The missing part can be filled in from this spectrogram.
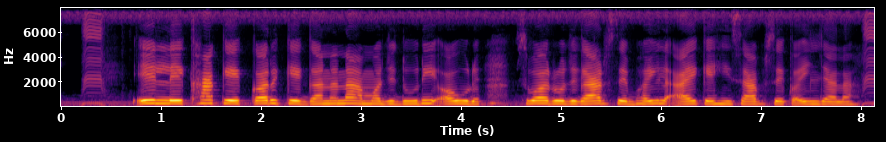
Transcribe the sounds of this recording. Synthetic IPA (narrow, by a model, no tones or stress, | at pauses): elekʰakekəɾkeɡənnaməd͡ʒd̪uɾiʔɔʊɾswəɦɾod͡ʒɡaɾsebʱəɪla̰ekeɦisabsekəild͡ʒala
